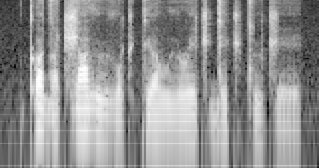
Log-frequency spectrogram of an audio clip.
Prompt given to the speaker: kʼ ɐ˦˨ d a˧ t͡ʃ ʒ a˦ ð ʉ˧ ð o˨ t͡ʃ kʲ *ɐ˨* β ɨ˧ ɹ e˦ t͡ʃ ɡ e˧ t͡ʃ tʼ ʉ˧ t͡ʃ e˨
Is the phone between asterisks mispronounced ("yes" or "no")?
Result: yes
